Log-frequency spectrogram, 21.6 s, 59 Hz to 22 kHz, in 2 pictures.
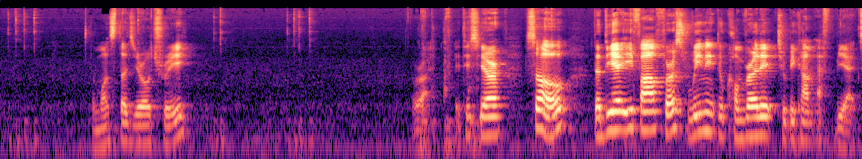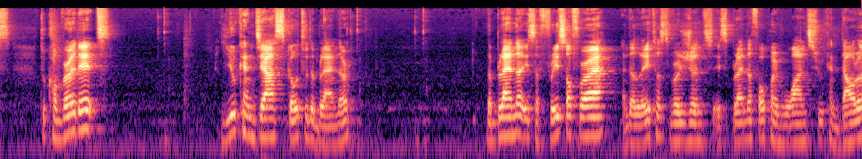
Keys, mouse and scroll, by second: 0.1 click, 0.3 click, 1.6 click, 2.6 click, 3.6 click, 3.7 click, 5.2-6.5 scroll up 17, 6.8 click, 7.8 click, 12.7 click, 13.9 click, 15.1 click, 15.9 click, 17.9 click.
